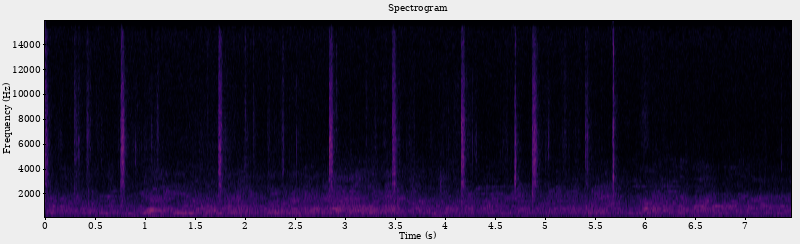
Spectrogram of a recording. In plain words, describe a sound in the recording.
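A crowd of men and women murmur and chatter nearby.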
